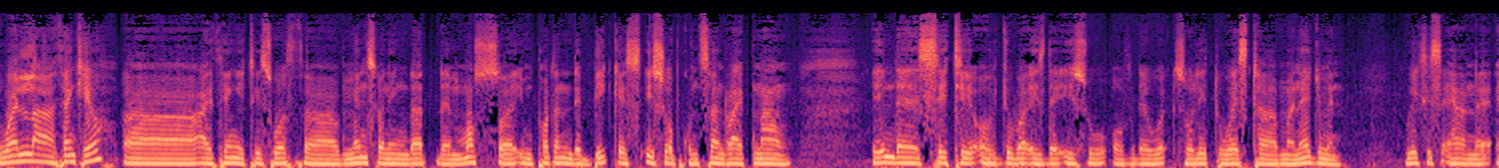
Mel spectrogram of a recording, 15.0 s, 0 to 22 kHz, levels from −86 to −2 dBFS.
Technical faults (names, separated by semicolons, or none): low bit depth without dither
